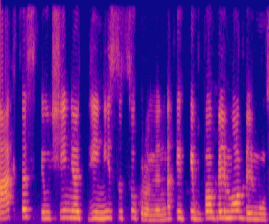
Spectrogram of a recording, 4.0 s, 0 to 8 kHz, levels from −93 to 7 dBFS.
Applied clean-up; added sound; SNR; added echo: none; none; none; none.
